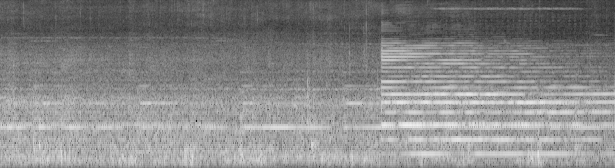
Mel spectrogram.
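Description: Commuter train pulling away along the rails, with a steady high tone over the running noise. About four seconds in, a train horn starts a long, steady blast that lasts to the end.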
